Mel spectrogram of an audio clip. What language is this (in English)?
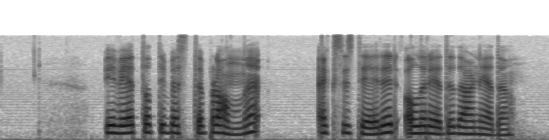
Norwegian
